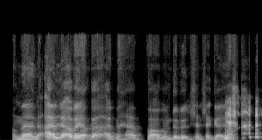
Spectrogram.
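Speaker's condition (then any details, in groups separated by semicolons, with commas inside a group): Cerebral palsy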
